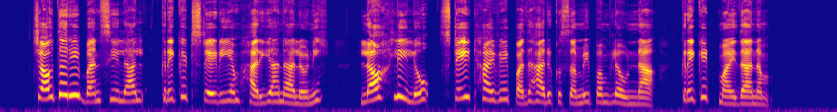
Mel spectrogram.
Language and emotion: Telugu, neutral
